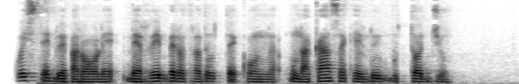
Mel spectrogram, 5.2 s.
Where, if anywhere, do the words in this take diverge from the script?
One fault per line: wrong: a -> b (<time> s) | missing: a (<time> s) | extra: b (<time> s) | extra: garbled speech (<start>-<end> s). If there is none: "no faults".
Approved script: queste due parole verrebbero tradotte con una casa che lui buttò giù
no faults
